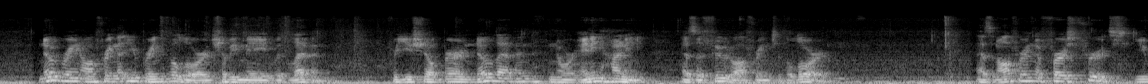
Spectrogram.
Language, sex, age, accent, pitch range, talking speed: English, male, 40-59, American, 95-125 Hz, 195 wpm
